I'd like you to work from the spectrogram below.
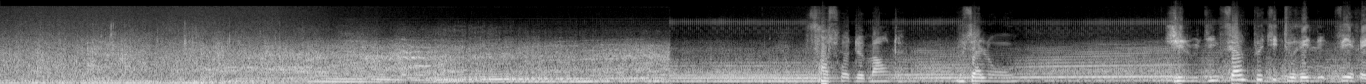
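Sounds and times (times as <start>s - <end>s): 
car engine revving: 0.0s - 13.6s
speech: 8.4s - 10.0s, 11.7s - 13.6s.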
